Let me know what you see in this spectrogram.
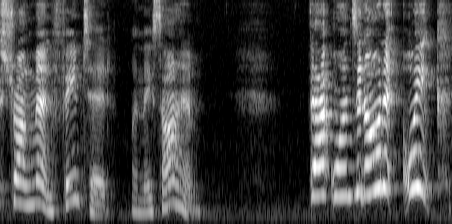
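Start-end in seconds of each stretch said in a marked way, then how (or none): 3.1-4.4 high, loud, frightened cry; screamed alarm. A narrator's reading. Fire chief spotting another monster, screaming. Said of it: "screamed the head of the fire department".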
